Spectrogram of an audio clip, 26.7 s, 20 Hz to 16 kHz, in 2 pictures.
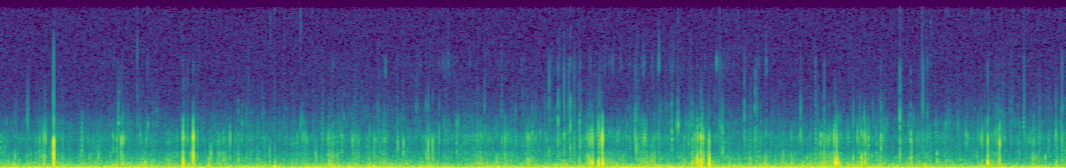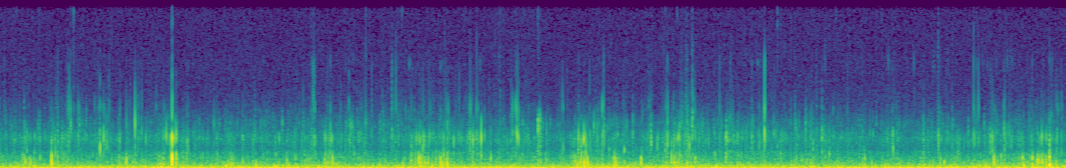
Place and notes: Mizarai, Lithuania, ant nest
through all my years of fieldrecording ants never stop to fascinate me. contact microphones
Alytaus apskritis, Lietuva, 9 September 2022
